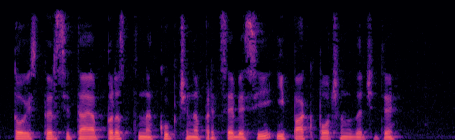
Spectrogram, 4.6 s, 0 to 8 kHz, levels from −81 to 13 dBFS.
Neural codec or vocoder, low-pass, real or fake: none; 7.2 kHz; real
